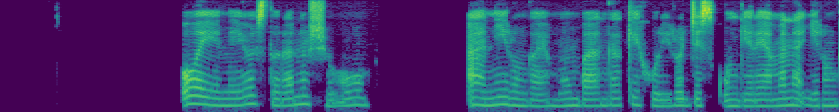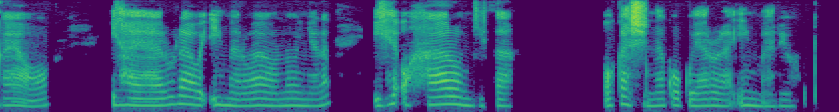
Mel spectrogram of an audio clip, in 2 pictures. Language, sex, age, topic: Oshiwambo, female, 18-24, finance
